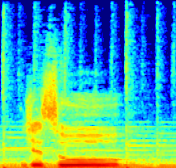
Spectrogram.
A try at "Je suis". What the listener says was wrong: Ele falou Jesus. Ele falou Jesus, mas o que ele deveria ter pronunciado é Mas a pronúncia correta é je. Faz a boca do O e fala E. Não é G, é je, certo? Je.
